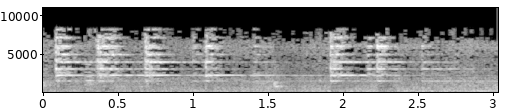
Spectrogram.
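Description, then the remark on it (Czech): An electric tram in Sarajevo, a replica of the first electric tram built in Austria-Hungary in 1895, rumbles along its rails, loud, with a steady low roar and regular clacking bursts from the wheels, plus a faint thin metallic ring of its bell. No one speaks. “Iz tog tramvajskog zvona s početka 50. godina prošlog stoljeća sjeća se jedna Sarajka.”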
